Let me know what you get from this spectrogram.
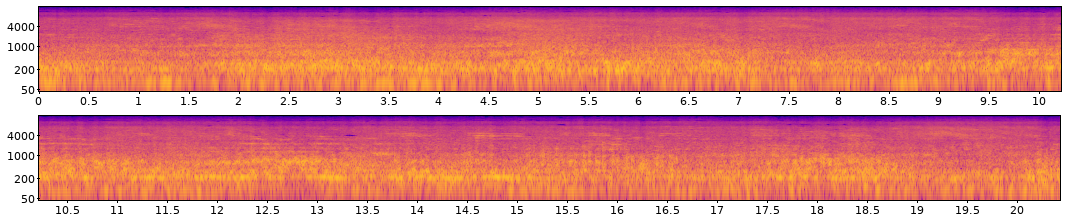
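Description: Oil tank cars of a long freight train rolling past: a steady, loud rumble and clatter of steel wheels on the rails, with faint high wheel squeals now and then.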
